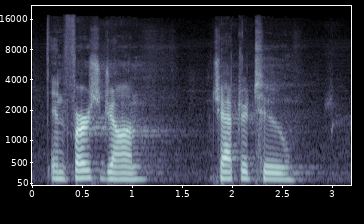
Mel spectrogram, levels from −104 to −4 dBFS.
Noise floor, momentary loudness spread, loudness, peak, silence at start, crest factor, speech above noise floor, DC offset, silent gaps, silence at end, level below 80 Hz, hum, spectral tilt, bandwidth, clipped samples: -60 dBFS; 14 LU; -26 LUFS; -6 dBFS; 0.2 s; 22 dB; 35 dB; under 0.1%; none; 0.55 s; -72 dBFS; none; -5.5 dB/octave; 17.5 kHz; under 0.1%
